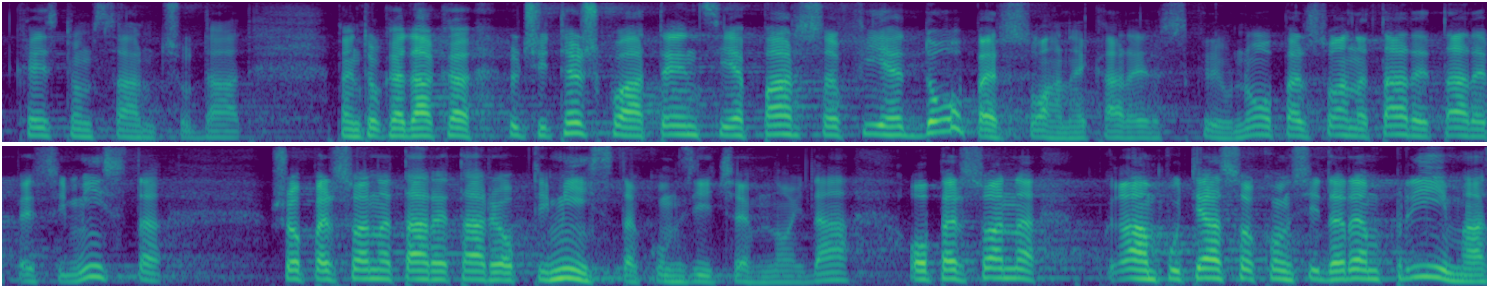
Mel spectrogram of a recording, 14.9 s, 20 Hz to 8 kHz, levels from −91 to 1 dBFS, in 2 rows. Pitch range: 145-195 Hz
